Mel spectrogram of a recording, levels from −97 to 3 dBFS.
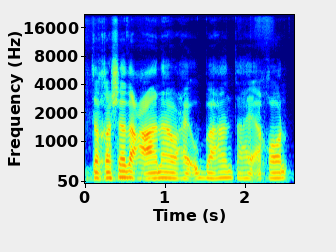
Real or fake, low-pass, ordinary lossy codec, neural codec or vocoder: real; none; none; none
